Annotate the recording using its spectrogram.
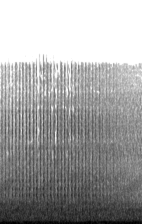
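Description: Progressive psytrance: a rolling synth bassline that changes note several times a second, under a sweeping, filtered high synth texture.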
